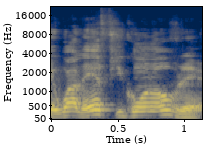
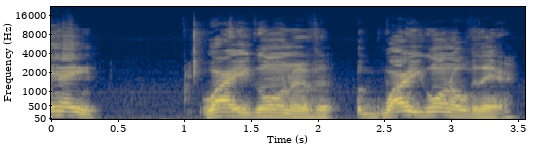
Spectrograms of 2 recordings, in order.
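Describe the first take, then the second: First: A touch of aggression on "F"; mock angry why the F; cussing version. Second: Said in the usual way. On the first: Shown as a demonstration. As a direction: hit "F" with mild heat. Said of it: "It's a whole different meaning". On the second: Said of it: "it's a whole different meaning".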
